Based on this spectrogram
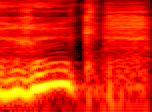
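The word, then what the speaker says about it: Ryck: navigable de son fleuve alors le fleuve s'écrit le le RIC r yck donc je pense qu'en allemand c'est comme l'île de de Zul qui s'écrit sy yl t je pense qu'il faut dire le RUC l'ancienne ville anéatique était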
